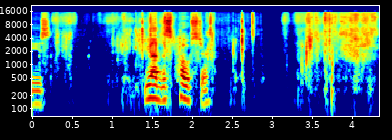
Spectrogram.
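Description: Paper rustles as a booklet is handled.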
